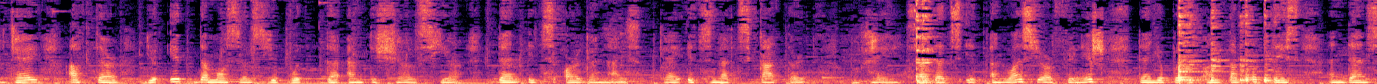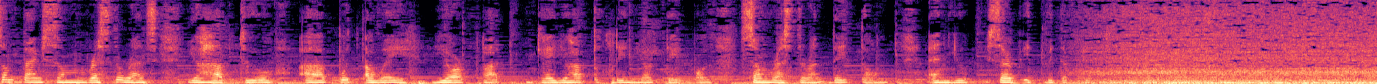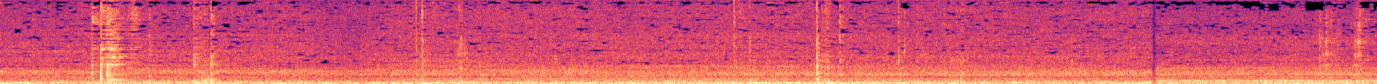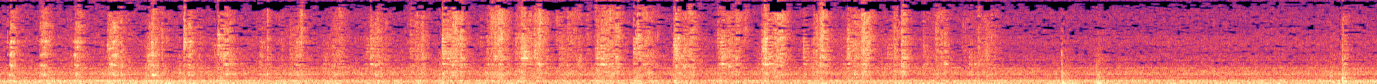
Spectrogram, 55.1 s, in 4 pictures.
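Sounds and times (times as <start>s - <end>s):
mussels rattling in pot: 40.7s - 51.4s.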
